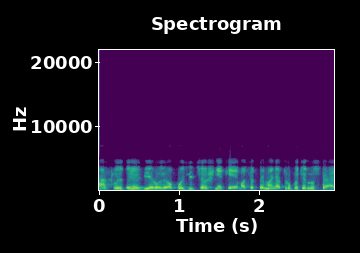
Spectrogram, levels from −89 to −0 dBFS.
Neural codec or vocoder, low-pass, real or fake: none; 7.2 kHz; real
